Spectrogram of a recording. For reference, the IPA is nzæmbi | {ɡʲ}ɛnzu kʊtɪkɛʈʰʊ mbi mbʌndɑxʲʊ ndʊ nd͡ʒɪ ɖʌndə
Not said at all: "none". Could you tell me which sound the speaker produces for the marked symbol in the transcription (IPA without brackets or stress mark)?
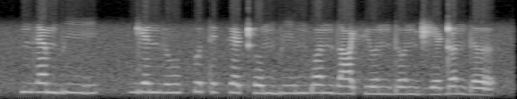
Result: ɡʲ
